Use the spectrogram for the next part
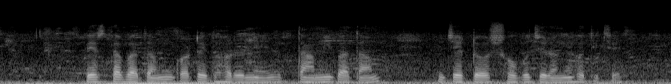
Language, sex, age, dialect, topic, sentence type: Bengali, male, 18-24, Western, agriculture, statement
